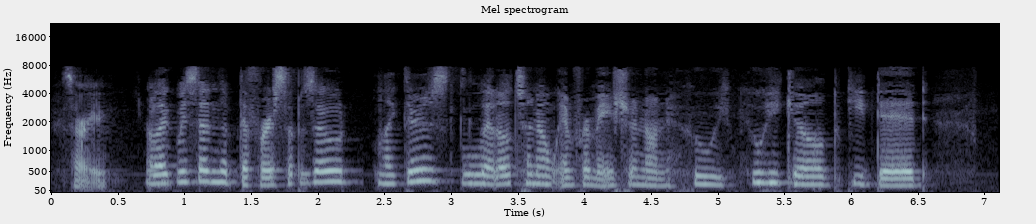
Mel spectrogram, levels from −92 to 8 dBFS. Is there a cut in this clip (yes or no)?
yes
